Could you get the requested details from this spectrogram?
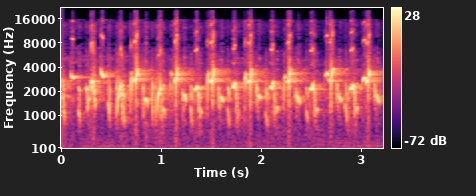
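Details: Yellow-vented bulbul singing in the chattering 'gacor garuda' style, used as a lure to get other bulbuls singing: rapid, bubbly, liquid phrases of short rising and falling notes, delivered nonstop in a clean recording.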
